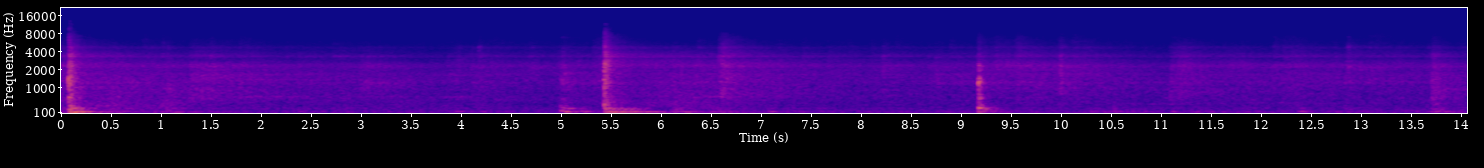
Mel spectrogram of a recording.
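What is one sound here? Hockey pucks clack sharply against sticks and boards, echoing in a large rink.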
